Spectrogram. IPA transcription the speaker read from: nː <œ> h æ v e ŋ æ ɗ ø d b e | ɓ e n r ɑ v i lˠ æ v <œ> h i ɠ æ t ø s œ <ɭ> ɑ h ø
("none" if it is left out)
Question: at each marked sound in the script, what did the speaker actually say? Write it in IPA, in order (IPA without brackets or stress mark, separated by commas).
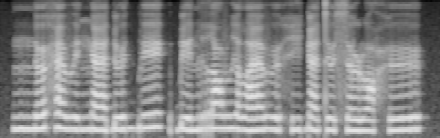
œ, ø, ɭ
